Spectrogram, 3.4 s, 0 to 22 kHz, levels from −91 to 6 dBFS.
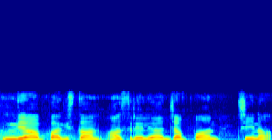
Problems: constant background noise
